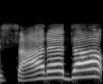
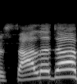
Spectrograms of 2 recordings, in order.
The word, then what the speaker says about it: Sarada: Okay, granted, in Japanese it's supposed to be Sarada or Salada, but the translation comes off as salad.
